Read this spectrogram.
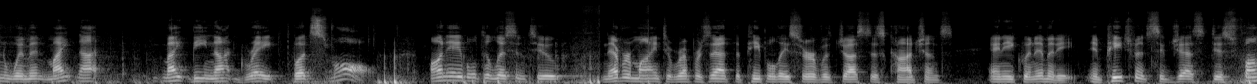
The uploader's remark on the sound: The panel took place at the New York Society for Ethical Culture.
